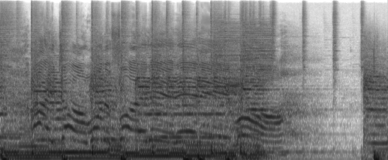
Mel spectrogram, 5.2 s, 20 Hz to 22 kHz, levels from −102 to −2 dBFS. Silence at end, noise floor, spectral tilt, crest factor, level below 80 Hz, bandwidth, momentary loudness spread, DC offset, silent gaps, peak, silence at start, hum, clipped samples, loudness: 0 s; -37 dBFS; -4.5 dB/octave; 14 dB; -22 dBFS; over 20 kHz; 15 LU; under 0.1%; none; 0 dBFS; 0 s; none; under 0.1%; -13 LUFS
